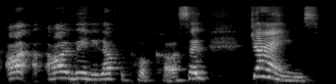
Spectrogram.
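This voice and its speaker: A woman's voice: high voice, sing-song, measured pace, bright, forceful tone. A woman in her fifties hosting a podcast over a video call, chatting in a rambling, self-deprecating way. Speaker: podcast host. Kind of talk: casual interview chat. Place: home office with bookshelves.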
